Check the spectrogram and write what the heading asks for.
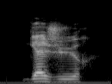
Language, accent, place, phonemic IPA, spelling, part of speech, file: French, France, Lyon, /ɡa.ʒyʁ/, gageure, noun, LL-Q150 (fra)-gageure.wav
- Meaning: 1. wager 2. challenge, impossible task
